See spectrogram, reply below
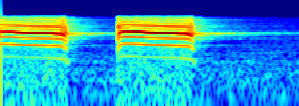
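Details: Blue jay giving its frequent "jay" call, used around feeders to scare off other birds: two harsh, shrill, slightly falling screams about half a second apart, with nothing else heard.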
